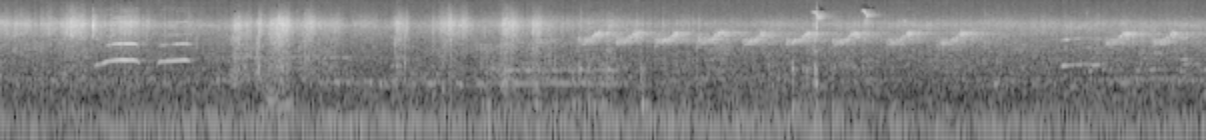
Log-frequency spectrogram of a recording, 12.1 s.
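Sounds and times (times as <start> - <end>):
bird chirping: 5.8 - 9.9.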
